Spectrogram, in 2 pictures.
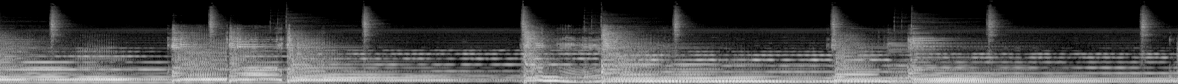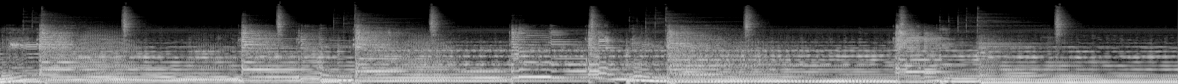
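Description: A loud southern rock song driven by distorted electric guitar, with a steady beat of crisp drum hits and sustained chords that hold full volume throughout.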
